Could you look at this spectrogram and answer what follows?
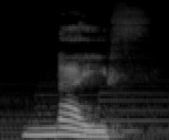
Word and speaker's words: knife: KNIFE, नाइफ, चाकू।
